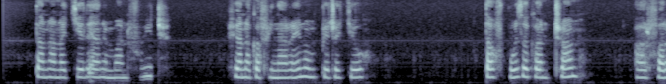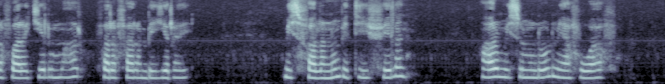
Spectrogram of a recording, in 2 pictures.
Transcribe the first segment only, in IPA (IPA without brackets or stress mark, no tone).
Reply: t̪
